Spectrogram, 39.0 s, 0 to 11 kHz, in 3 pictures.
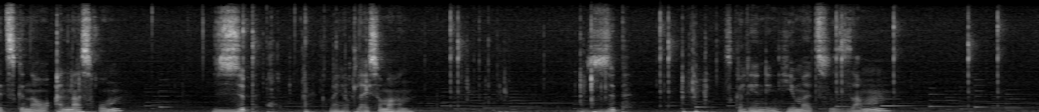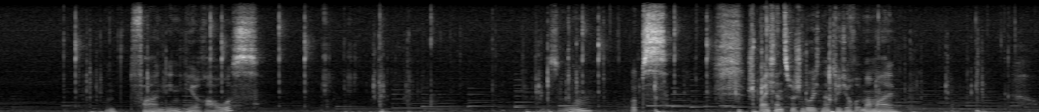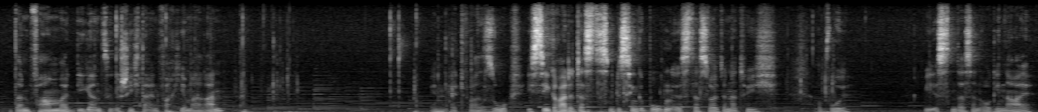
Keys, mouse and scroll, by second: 3.1-4.8 right drag, 4.0-6.0 middle drag, 4.4 s, 5.7-7.5 drag, 6.2 e, 8.3-10.2 drag, 8.5 s, 10.5-14.2 drag, 14.1 e, 16.4-18.3 drag, 18.3-19.6 middle drag, 19.6 a, 20.2 v, 21.2 b, 22.4 ctrl+s, 23.4 KP_7, 25.2 g, 27.5-29.2 drag, 28.3-31.0 middle drag, 29.6 r, 31.0-32.8 drag, 33.6 ctrl+z, 36.3 r.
